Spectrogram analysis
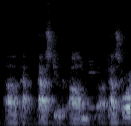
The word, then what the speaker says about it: Pasteur: Pasteur, I believe is how you pronounce it.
